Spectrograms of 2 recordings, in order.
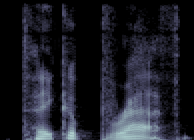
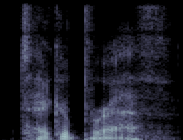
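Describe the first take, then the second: First: Said in the usual way. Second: Soft whisper, barely any voice. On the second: Shown as a demonstration. Coach whispers to a tired dad to calm down. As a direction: breathe the words out like a calming coach. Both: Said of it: "coaching a frustrated dad to calm down".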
